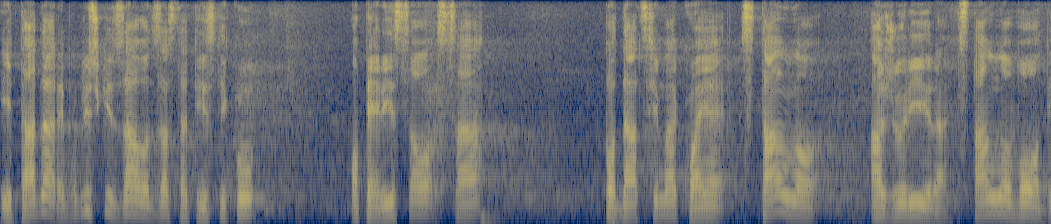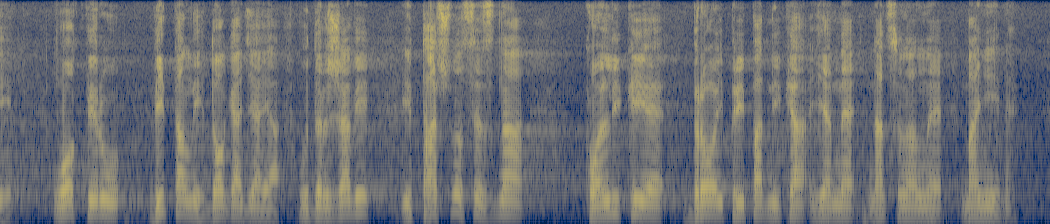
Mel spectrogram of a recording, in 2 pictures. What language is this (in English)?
Serbian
